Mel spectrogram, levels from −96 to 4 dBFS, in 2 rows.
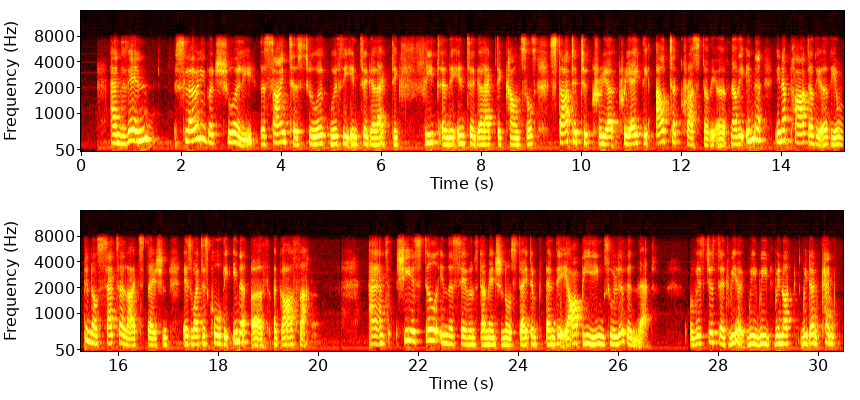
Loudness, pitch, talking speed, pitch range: -13 LUFS, 205 Hz, 150 wpm, 190-245 Hz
